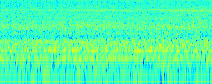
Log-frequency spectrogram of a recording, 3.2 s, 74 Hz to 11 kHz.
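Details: Nissan March K13 idling roughly with an uneven, stumbling shake, code P0301: cylinder 1 misfire, engine not running on all cylinders.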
